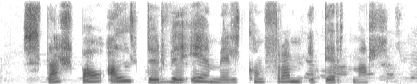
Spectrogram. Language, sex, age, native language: Icelandic, female, 13, Icelandic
